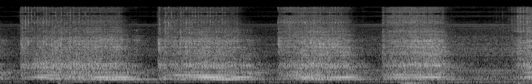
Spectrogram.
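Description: A wood lathe spins while a roughing gouge cuts into the turning wood, producing a loud, continuous grinding hiss that rises and falls in repeated passes of about a second each, with brief softer gaps between cuts.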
